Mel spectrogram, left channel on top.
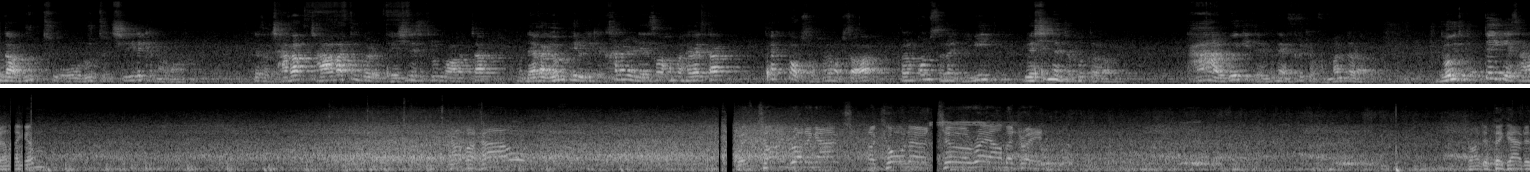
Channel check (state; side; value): different; both; correlation 0.00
